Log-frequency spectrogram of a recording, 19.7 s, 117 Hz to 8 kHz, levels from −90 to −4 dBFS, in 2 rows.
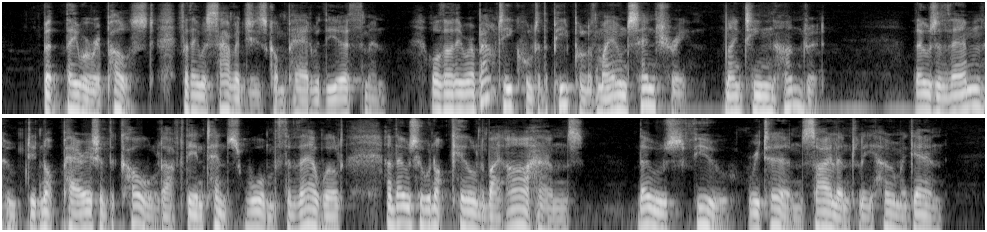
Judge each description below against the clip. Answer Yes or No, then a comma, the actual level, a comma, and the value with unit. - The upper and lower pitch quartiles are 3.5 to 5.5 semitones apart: Yes, average, 4.2 semitones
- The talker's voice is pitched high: No, low, 115 Hz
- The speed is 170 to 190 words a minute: Yes, average, 175 wpm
